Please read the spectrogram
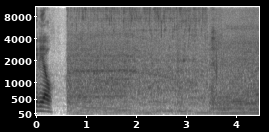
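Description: Water poured steadily into a Honda Amaze's windshield washer reservoir, a continuous pouring sound that starts about half a second in.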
